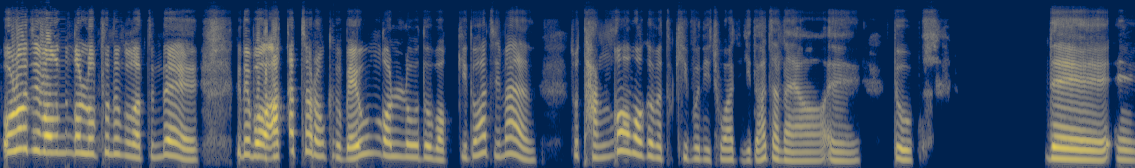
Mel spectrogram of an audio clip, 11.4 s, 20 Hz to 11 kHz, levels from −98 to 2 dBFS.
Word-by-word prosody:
오로지 380 Hz, -1 st, +7 dB
먹는 330 Hz, -1 st, +5 dB
걸로 315 Hz, -2 st, +3 dB
푸는 305 Hz, -1 st, -6 dB
것 265 Hz, -, -7 dB
같은데 235 Hz, -3 st, 0 dB, 0.4 s
근데 295 Hz, -4 st, -2 dB
뭐 255 Hz, -3 st, +6 dB
아까처럼 270 Hz, +2 st, +2 dB
그 235 Hz, -4 st, -9 dB
매운 290 Hz, +9 st, 0 dB
걸로도 245 Hz, -4 st, -2 dB
먹기도 205 Hz, +7 st, -7 dB
하지만 270 Hz, -, -4 dB, 0.3 s
또 275 Hz, -, -12 dB
단 235 Hz, +1 st, -6 dB
거 360 Hz, -1 st, +3 dB
먹으면 270 Hz, -7 st, -1 dB
또 190 Hz, -, -29 dB
기분이 210 Hz, -3 st, -12 dB
좋아지기도 190 Hz, -3 st, -10 dB
하잖아요. 175 Hz, -6 st, -7 dB
예. 170 Hz, -1 st, -9 dB, 0.3 s
또 195 Hz, -4 st, -1 dB, 1.4 s
네. 195 Hz, -3 st, +4 dB
예 195 Hz, -, -6 dB
240 Hz, 290 characters per minute, -22 LUFS, 195-295 Hz, 1.4 s, 오로지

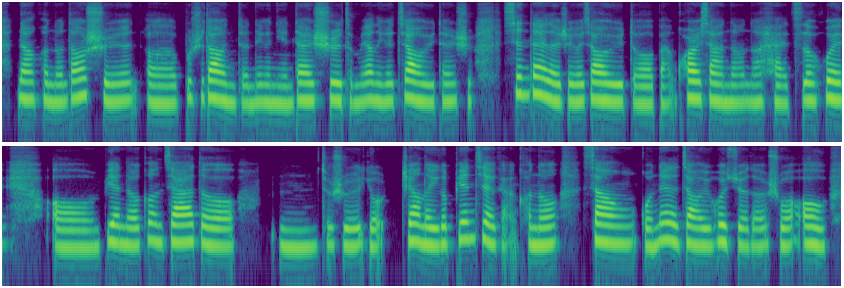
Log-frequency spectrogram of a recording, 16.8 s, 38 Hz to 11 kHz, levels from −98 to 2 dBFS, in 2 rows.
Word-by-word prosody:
那 220 Hz, -1 st, +1 dB
可 210 Hz, 0 st, -5 dB
能 195 Hz, 0 st, -2 dB
当 230 Hz, +3 st, +2 dB
时， 205 Hz, -2 st, -2 dB
呃， 185 Hz, -2 st, -2 dB
不 190 Hz, +5 st, -8 dB
知 230 Hz, -, -8 dB
道 225 Hz, -3 st, +5 dB
你 190 Hz, -1 st, -2 dB
的 190 Hz, -1 st, -7 dB
那 195 Hz, +1 st, -4 dB
个 195 Hz, -, -3 dB
年 185 Hz, -1 st, -3 dB
代 205 Hz, 0 st, +2 dB
是 210 Hz, 0 st, +1 dB
怎 200 Hz, -2 st, -10 dB
么 195 Hz, -, -4 dB
样 215 Hz, 0 st, +1 dB
的 205 Hz, -, -1 dB
一 200 Hz, -, -4 dB
个 205 Hz, -, -1 dB
教 220 Hz, -2 st, +4 dB
育， 195 Hz, -, -3 dB
但 200 Hz, 0 st, -4 dB
是 210 Hz, 0 st, -7 dB, 0.3 s
现 265 Hz, -1 st, -1 dB
在 265 Hz, -3 st, +5 dB
的 205 Hz, -3 st, +3 dB
这 200 Hz, +1 st, -2 dB
个 200 Hz, -, +1 dB
教 210 Hz, -1 st, +4 dB
育 195 Hz, 0 st, +2 dB
的 185 Hz, -1 st, -3 dB
板 185 Hz, +2 st, -8 dB
块 225 Hz, +1 st, +4 dB
儿 -, -, +2 dB
下 210 Hz, -2 st, 0 dB
呢， 190 Hz, 0 st, -3 dB
那 195 Hz, 0 st, -4 dB
孩 190 Hz, -1 st, -4 dB
子 205 Hz, +3 st, -2 dB
会， 210 Hz, 0 st, +2 dB, 0.4 s
呃， 185 Hz, -1 st, -1 dB
变 230 Hz, -1 st, +2 dB
得 200 Hz, -1 st, +1 dB
更 235 Hz, 0 st, -2 dB
加 225 Hz, 0 st, +5 dB
的， 200 Hz, -3 st, 0 dB, 0.4 s
嗯， 185 Hz, 0 st, -4 dB
就 205 Hz, -, -7 dB
是 200 Hz, 0 st, -1 dB
有 190 Hz, -, -3 dB, 0.2 s
这 240 Hz, -, +2 dB
样 230 Hz, -2 st, +5 dB
的 205 Hz, -1 st, +4 dB
一 -, -, +2 dB
个 210 Hz, -, +1 dB
边 255 Hz, +5 st, -1 dB
界 245 Hz, -5 st, +2 dB
感。 200 Hz, -, -11 dB
可 210 Hz, -, -5 dB
能 205 Hz, +2 st, +1 dB, 0.2 s
像 220 Hz, -2 st, +2 dB
国 195 Hz, -3 st, -2 dB
内 240 Hz, +5 st, +1 dB
的 230 Hz, -, +2 dB
教 210 Hz, -2 st, +2 dB
育 200 Hz, -, +1 dB
会 230 Hz, +2 st, +2 dB
觉 205 Hz, -2 st, -3 dB
得 195 Hz, +1 st, -4 dB
说 200 Hz, -1 st, -1 dB
哦， 205 Hz, -1 st, +1 dB
205 Hz, 265 characters per minute, -21 LUFS, 195-220 Hz, 0.4 s, 道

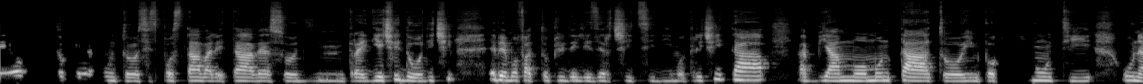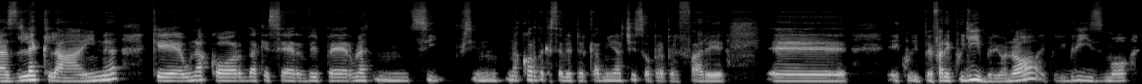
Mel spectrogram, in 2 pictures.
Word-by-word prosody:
ho 305 Hz, 0 st, +2 dB, 0.2 s
visto -, -, -9 dB
che -, -, -7 dB
appunto 170 Hz, -3 st, -2 dB
si 155 Hz, -, -6 dB
spostava 170 Hz, 0 st, 0 dB
l'età 165 Hz, 0 st, +2 dB
verso, 160 Hz, 0 st, -1 dB
uhm, 160 Hz, 0 st, -6 dB
tra 165 Hz, -, -1 dB
i 160 Hz, -, 0 dB
10 180 Hz, +4 st, +3 dB
e -, -, +6 dB
i -, -, -2 dB
12 175 Hz, +7 st, 0 dB, 0.3 s
e -, -, +2 dB
abbiamo 185 Hz, -2 st, +6 dB
fatto 180 Hz, -1 st, -2 dB
più 175 Hz, +2 st, -6 dB
degli 170 Hz, -1 st, -3 dB
esercizi 165 Hz, +1 st, -5 dB
di 155 Hz, +2 st, -11 dB
motricità, 195 Hz, +4 st, +3 dB, 0.3 s
abbiamo 170 Hz, 0 st, +3 dB
montato 170 Hz, -3 st, +4 dB
in 160 Hz, +1 st, -2 dB
pochi 165 Hz, -, -1 dB, 0.3 s
minuti 175 Hz, -3 st, -2 dB, 0.3 s
una 180 Hz, -5 st, +3 dB
slackline, 175 Hz, -, +3 dB, 0.3 s
che 170 Hz, -2 st, +3 dB
è -, -, +1 dB
una 190 Hz, +5 st, 0 dB
corda 170 Hz, -1 st, +1 dB
che 175 Hz, -, -7 dB
serve 170 Hz, -1 st, -3 dB
per 165 Hz, -2 st, 0 dB
una 175 Hz, 0 st, -1 dB
mhmm, 175 Hz, -5 st, -5 dB
sì, 180 Hz, +4 st, -8 dB
sì -, -, -13 dB
una 185 Hz, +2 st, -5 dB
corda 205 Hz, -3 st, 0 dB
che -, -, -7 dB
serve 170 Hz, 0 st, -3 dB
per 170 Hz, 0 st, -5 dB
camminarci 175 Hz, +2 st, -4 dB
sopra -, -, -6 dB
per -, -, -10 dB
fare, 80 Hz, 0 st, -2 dB, 0.4 s
ehm, 155 Hz, -1 st, +1 dB, 0.4 s
equi -, -, -7 dB
per -, -, -3 dB
fare 175 Hz, -2 st, +3 dB
equilibrio, 175 Hz, -5 st, +2 dB
no? 190 Hz, -, +3 dB
Equilibrismo. 165 Hz, -3 st, -5 dB
170 Hz, 150 wpm, -22 LUFS, 160-180 Hz, 0.4 s, e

